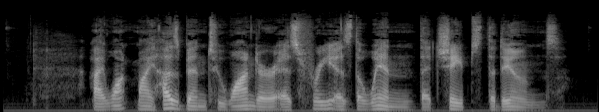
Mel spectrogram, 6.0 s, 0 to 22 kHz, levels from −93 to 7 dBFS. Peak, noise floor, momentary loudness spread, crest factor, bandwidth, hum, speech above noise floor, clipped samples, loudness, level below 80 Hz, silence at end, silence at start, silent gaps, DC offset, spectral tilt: -8 dBFS; -57 dBFS; 10 LU; 24 dB; 14.5 kHz; none; 26 dB; under 0.1%; -30 LUFS; -62 dBFS; 0.4 s; 0.35 s; none; under 0.1%; -2.5 dB/octave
